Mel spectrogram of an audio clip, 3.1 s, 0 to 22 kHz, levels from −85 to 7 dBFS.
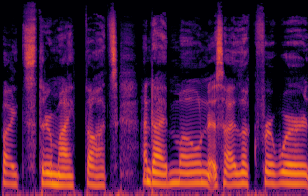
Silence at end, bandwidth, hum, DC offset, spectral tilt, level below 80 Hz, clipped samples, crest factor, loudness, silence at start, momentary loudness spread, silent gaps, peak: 0 s; over 20 kHz; none; under 0.1%; -4.5 dB/octave; -48 dBFS; under 0.1%; 14 dB; -21 LUFS; 0 s; 4 LU; none; -6 dBFS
